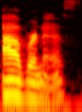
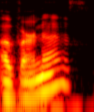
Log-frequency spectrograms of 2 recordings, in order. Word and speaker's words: Avernus: Thank you for saying Avernus, because I particularly prefer that pronunciation and not Avernus.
